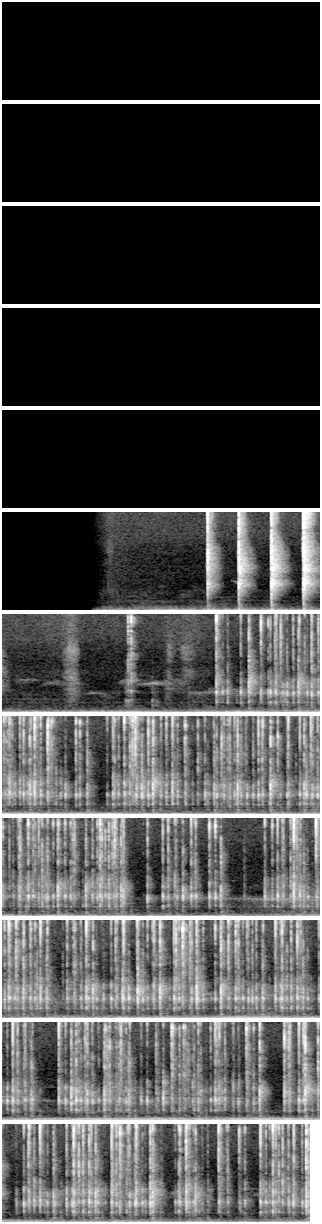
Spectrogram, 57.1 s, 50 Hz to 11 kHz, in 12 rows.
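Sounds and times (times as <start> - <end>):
mechanical keyboard typing: 31.8 - 57.0.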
